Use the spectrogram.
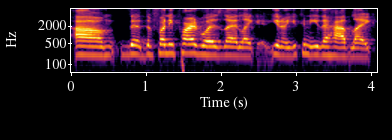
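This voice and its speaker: A young woman from Sweden, hosting a casual interview and talking in a chatty, animated way with frequent laughter. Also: mid-range voice, normal speed. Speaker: host.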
